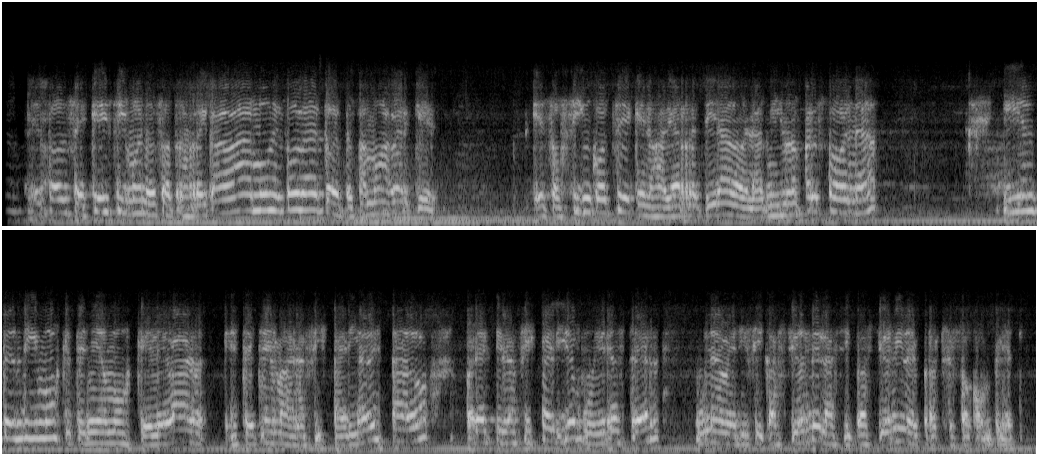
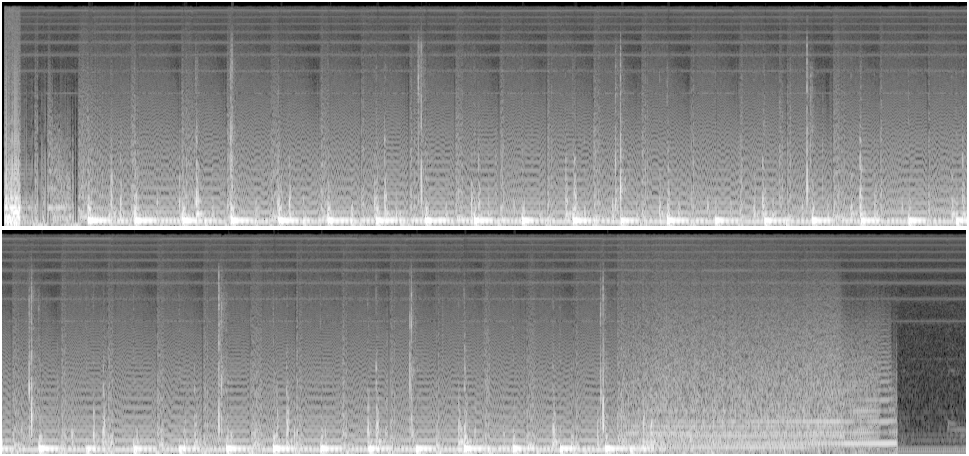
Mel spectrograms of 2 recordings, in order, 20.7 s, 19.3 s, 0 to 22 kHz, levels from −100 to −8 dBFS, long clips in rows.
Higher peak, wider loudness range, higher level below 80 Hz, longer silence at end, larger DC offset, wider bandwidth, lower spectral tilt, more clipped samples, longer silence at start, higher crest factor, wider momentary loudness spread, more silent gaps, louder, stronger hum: second, -20 dBFS vs 0 dBFS; about the same, 3 LU vs 4 LU; second, -56 dBFS vs -22 dBFS; second, 0 s vs 0.7 s; second, under 0.1% vs 0.6%; second, 7 kHz vs 20 kHz; about the same, -7 dB/octave vs -7.5 dB/octave; second, under 0.1% vs 0.3%; about the same, 0.1 s vs 0 s; about the same, 16 dB vs 12 dB; about the same, 9 LU vs 9 LU; neither; second, -35 LUFS vs -13 LUFS; neither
